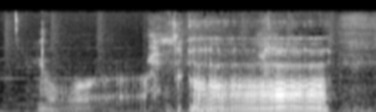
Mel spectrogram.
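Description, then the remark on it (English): A low, rumbling animal growl from outside a door rises in two stretches, the second louder and sustained for over a second, menacing with a harsh, rasping texture. “Otto restrains himself as we hear an ominous growl from outside the door.”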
